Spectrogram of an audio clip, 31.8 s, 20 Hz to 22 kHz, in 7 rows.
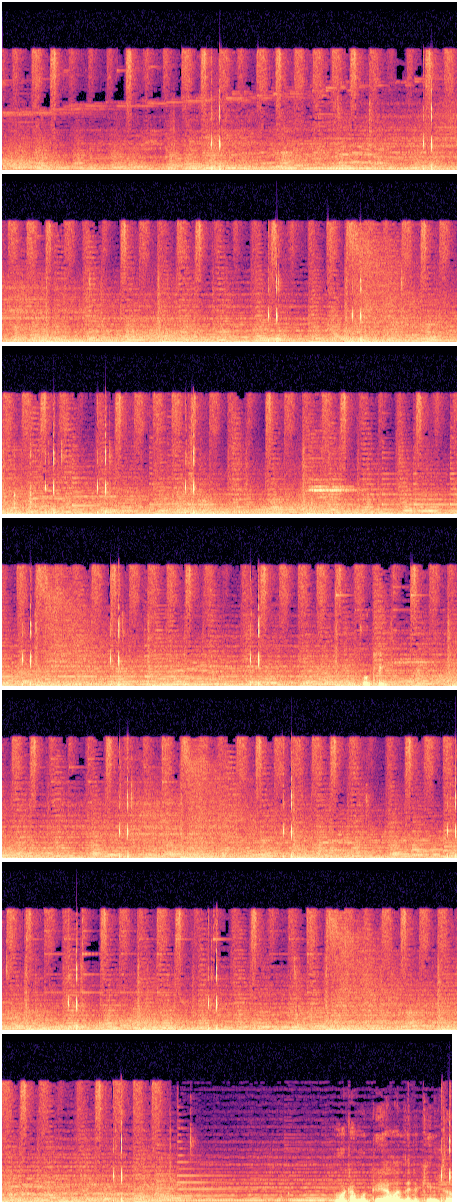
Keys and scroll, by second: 9.1 ctrl+z.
